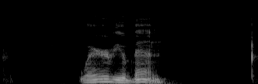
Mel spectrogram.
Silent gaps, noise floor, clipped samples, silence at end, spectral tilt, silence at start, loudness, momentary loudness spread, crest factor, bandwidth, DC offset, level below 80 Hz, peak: none; -88 dBFS; under 0.1%; 0.05 s; -7.5 dB/octave; 0.8 s; -33 LUFS; 11 LU; 18 dB; 15 kHz; under 0.1%; -60 dBFS; -18 dBFS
